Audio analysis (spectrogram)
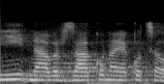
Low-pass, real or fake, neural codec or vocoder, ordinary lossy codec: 7.2 kHz; real; none; Opus, 24 kbps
